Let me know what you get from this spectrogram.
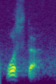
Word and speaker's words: Worcester: I guess that's how they say it, Worcester.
